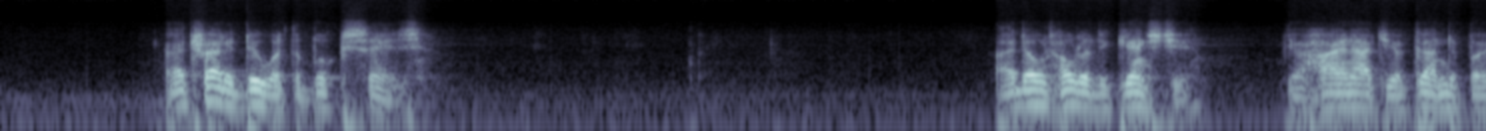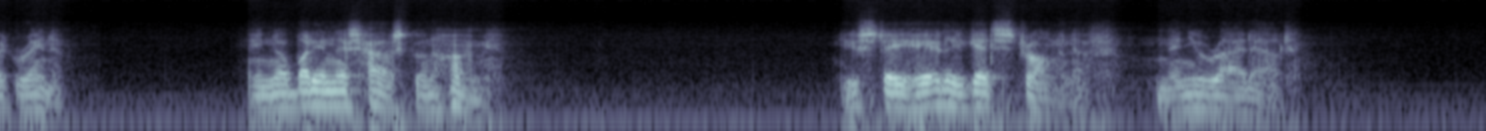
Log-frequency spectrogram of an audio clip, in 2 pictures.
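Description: An older man speaks sternly and gruffly, close by, in short bursts.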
